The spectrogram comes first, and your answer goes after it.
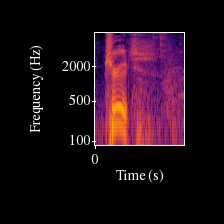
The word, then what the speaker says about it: Trout: how I always remember how Dave trout pronounces his name trude rhymes with loot with loot he does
